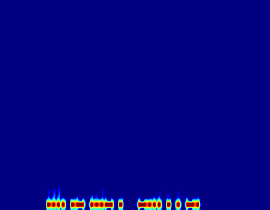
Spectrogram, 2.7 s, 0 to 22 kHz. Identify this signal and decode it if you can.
Morse code, heard as a keyed tone, about 63 wpm, 700 Hz. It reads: HAVE BEEN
